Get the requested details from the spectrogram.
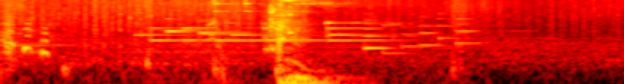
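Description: Chimes ring out in a bright rising run.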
